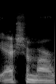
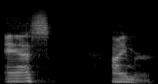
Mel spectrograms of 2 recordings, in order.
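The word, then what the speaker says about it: Asshimar: You have They do have the the Ashimar, which I'm pronouncing wrong. I don't know how to pronounce Ashimar. It's assimer. That's if we can call it that.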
